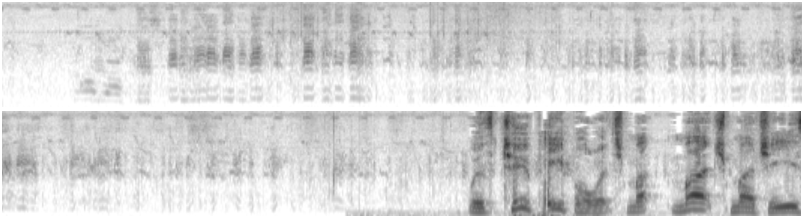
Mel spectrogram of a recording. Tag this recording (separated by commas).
Goose, Honk, Fowl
